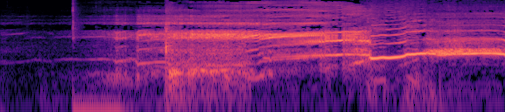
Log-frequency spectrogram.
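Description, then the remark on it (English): A girl's high, wavering scream rises and swells steadily louder over several seconds as she sprints toward the people recording, with no other voices present. “And it was this girl screaming and approaching and us and sprinting from and sprinting, and sprinting at us.”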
